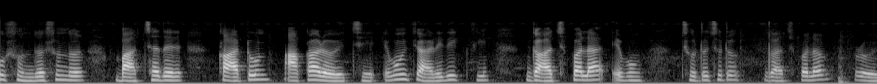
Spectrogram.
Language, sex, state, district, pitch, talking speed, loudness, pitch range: Bengali, female, West Bengal, Kolkata, 195 Hz, 100 wpm, -19 LUFS, 175-210 Hz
